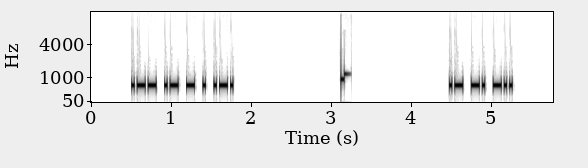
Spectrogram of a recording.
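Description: Fast Morse code at about 35 words per minute: two short bursts of steady, mid-pitched beeps in rapid dots and dashes, separated by a pause with a single sharp click, no talking.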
